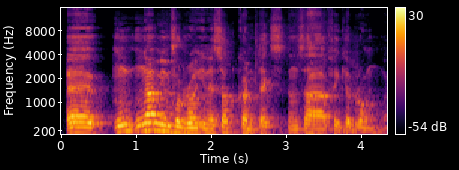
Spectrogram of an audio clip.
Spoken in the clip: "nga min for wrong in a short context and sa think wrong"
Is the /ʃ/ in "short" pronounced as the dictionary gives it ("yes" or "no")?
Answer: no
